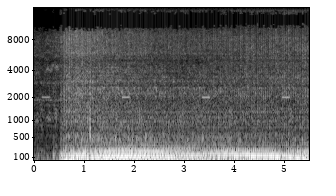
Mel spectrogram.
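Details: Supercharged Nissan Xterra with 281,000 miles, towed into a junkyard: it starts, then settles into a coarse, choppy, uneven, lawnmower-like idle with a raspy exhaust chuff, a mix of engine and exhaust noise. Rough running, cause not pinned down.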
